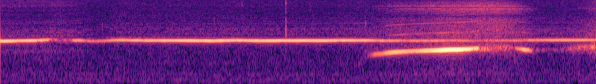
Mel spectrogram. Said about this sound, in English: Whistle. How do you whistle?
